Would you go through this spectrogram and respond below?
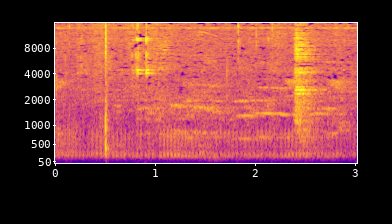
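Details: Cilo, a female mixed-breed village cat (kucing kampung), adopted as a kitten and now a mother of three, purring while asleep indoors: a soft, low, steady pulsing rumble, with a faint click and a brief rustle near the end.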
